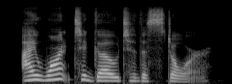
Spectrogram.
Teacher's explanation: Notice that want, go, and store are stressed while to and the are weaker. This creates a natural rhythm. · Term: sentence stress, Sentence stress and rhythm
